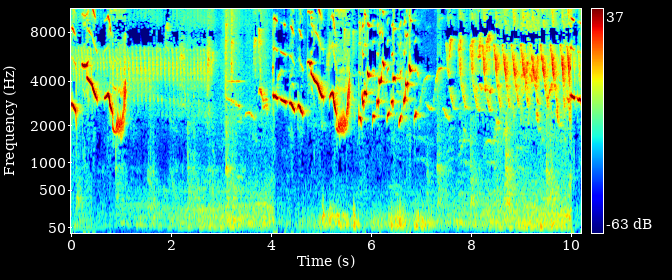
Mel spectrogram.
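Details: Oriental magpie-robin in full, vigorous song, used to provoke and agitate a rival bird: loud, high whistled phrases sliding downward, then a long run of rapid chattering and varied notes with brief gaps.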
